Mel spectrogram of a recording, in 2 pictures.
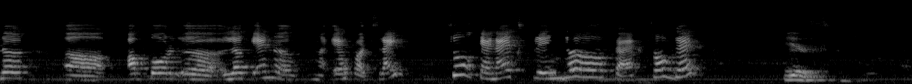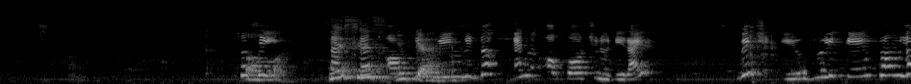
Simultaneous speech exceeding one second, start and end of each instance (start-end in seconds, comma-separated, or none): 12.4-13.7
